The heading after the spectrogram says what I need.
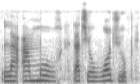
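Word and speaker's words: l'armoire: wardrobe where you H your clothes LA and it's spelled l a a r m o i r e La am that you your wardrobe l a a r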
